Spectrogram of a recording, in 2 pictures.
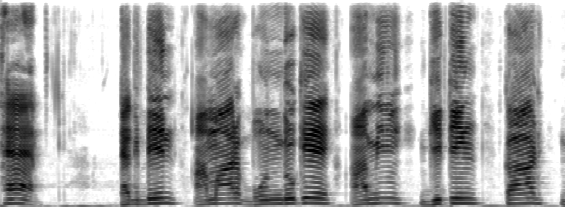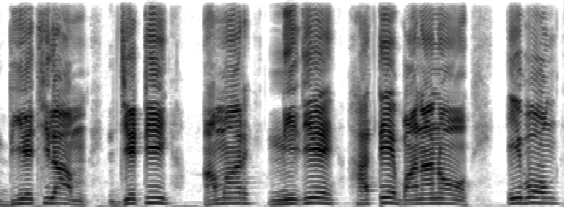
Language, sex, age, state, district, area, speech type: Bengali, male, 45-60, West Bengal, Nadia, rural, spontaneous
